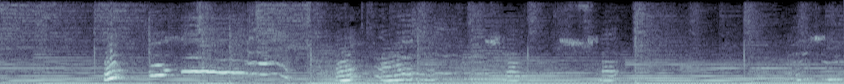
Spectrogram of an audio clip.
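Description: Brittany spaniel giving a few sharp yips and a longer whine in the first two seconds or so, over steady background music that carries on alone afterwards.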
